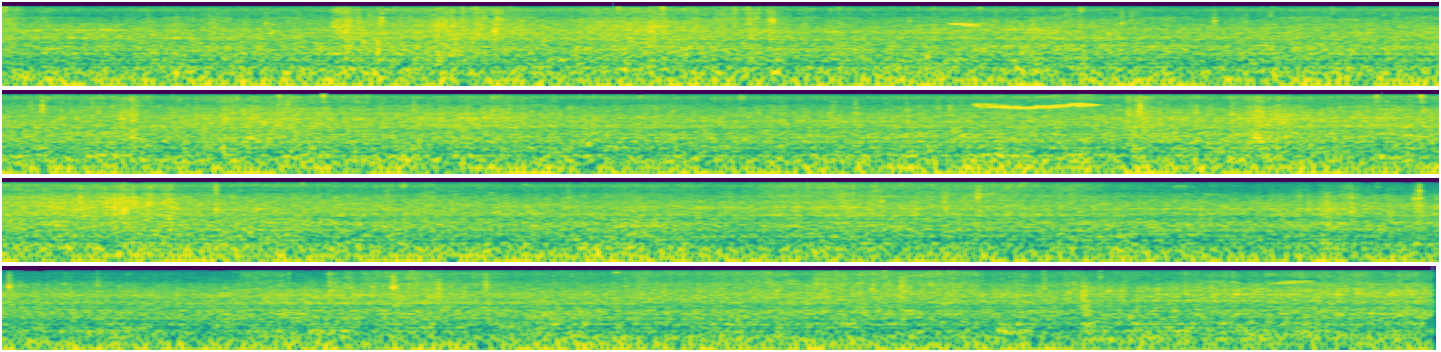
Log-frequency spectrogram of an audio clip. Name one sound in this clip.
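A heavy truck engine rumbles steadily, labouring at low speed.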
